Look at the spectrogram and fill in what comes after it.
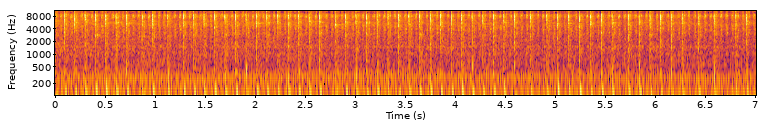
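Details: Yard King snowblower, full throttle, choke on; pulses unevenly about three beats a second with stumbles and surges while the carburetor high-speed mixture screw is adjusted.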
